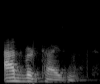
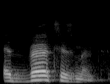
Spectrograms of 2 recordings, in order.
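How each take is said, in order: First: American "advertisement", "tise" rhyming with "size"; American accent. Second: British "advertisement", stressed on "VER"; British accent. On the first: Teacher models American "advertisement" for students, long I in "tise". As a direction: say "advertisement" as American "AD-ver-tize-ment". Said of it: "American accent". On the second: Teacher models British "advertisement" for students, stress on second syllable. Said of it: "British accent". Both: Shown as a demonstration.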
